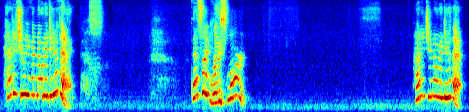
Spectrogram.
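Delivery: high, fast, excited disbelief; real excited astonishment; amazed. Real, not acted. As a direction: marvel at the viewer's cleverness. Amazed at chat's toy-soldier story.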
